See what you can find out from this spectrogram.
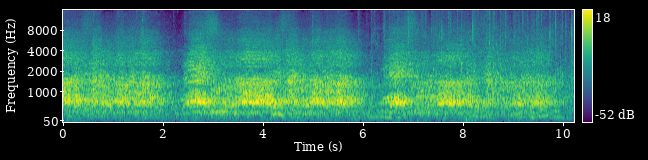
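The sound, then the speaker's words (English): A crowd chants at the swearing-in of Mexico's lower house. The many voices swell and dip in a steady rhythm, pausing briefly twice between loud phrases. “That's the sound of chanting at the swearing-in of the lower house last week.”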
